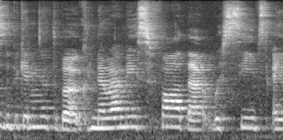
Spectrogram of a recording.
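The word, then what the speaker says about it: Noemí: So in this book we follow our main character Noemi. I had a comment which told me that you are pronouncing it with the emphasis on the me rather than the M, but I'm not entirely sure that I'm pronouncing it right.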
